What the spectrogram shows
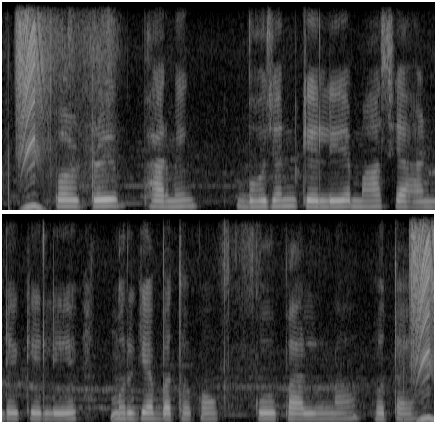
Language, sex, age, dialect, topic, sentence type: Hindi, female, 25-30, Garhwali, agriculture, statement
